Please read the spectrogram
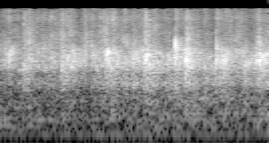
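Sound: audience clapping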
